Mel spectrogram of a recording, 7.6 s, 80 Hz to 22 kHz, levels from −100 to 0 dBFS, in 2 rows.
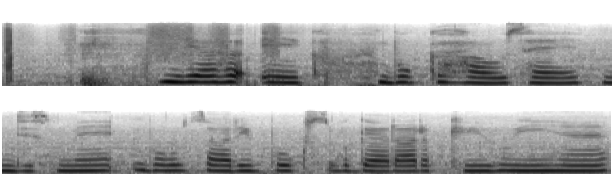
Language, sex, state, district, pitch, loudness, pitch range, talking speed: Hindi, female, Punjab, Pathankot, 255 Hz, -16 LUFS, 250-265 Hz, 100 wpm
